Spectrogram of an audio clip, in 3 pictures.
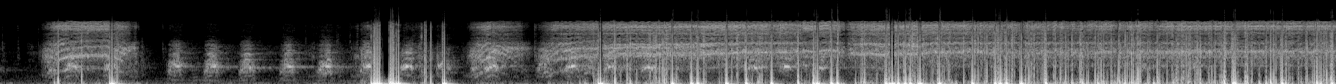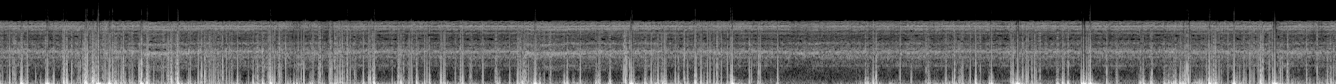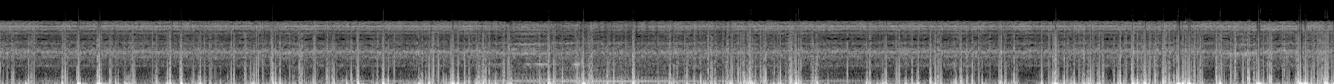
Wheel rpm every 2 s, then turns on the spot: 70, 10, 50, 190, 220, 230, 230, 230, 230, 230, 230, 230, 240, 230, 230, 230, 230, 230, 230, 230.
0-2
